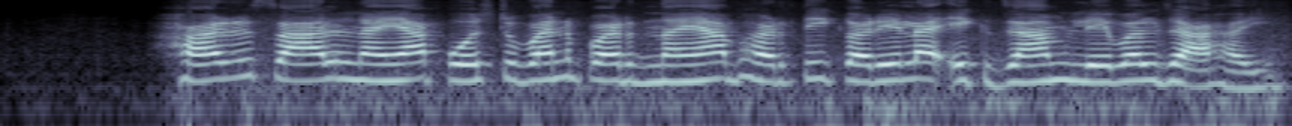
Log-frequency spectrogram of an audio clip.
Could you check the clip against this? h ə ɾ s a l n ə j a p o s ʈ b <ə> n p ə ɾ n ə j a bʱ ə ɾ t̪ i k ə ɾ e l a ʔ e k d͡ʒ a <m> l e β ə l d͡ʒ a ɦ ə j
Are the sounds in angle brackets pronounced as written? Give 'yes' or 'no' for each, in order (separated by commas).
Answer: yes, yes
